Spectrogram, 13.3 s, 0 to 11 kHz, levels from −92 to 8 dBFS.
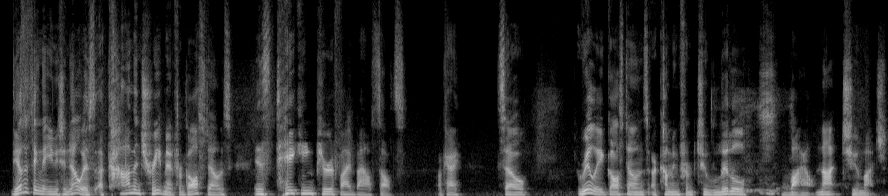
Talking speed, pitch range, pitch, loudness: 145 wpm, 110-150 Hz, 125 Hz, -24 LUFS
